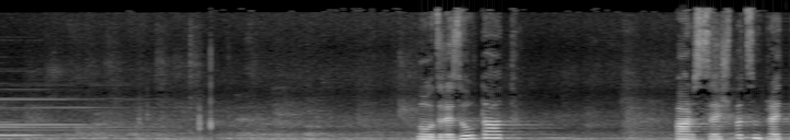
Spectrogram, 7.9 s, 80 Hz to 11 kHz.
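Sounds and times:
steady electric parliament voting bell ringing: 0.0 - 1.4
speech: 4.2 - 5.3, 6.8 - 7.8.

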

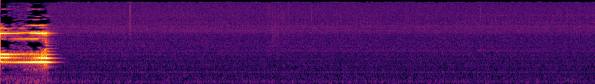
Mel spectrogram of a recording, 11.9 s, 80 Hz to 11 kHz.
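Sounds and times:
parliamentary voting bell ringing: 0.0 - 1.2.

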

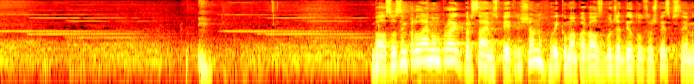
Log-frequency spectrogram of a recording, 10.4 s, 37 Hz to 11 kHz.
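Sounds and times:
electric bell ringing in a parliament chamber before a vote: 0.0 - 2.4, 3.3 - 6.1
speech: 3.0 - 3.2, 5.6 - 10.4.

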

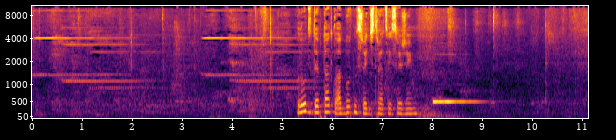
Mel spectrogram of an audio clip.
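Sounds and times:
electric bell ringing in a parliament session: 0.0 - 6.3, 8.0 - 9.3
faint murmur of voices: 0.0 - 11.1
speech: 5.3 - 8.0.

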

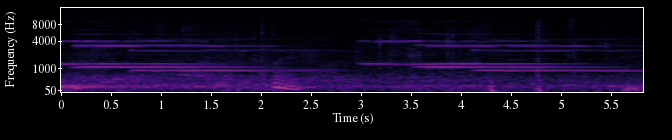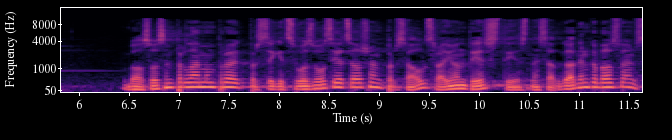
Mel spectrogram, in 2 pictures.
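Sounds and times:
murmur of voices in a parliament chamber: 0.0 - 5.6, 6.4 - 11.6
bell ringing in a parliament chamber before a vote: 0.0 - 6.4
speech: 6.5 - 11.6.

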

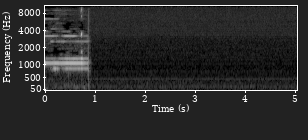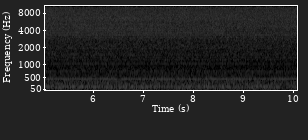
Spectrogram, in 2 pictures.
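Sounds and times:
electric voting call bell ringing: 0.0 - 0.9.

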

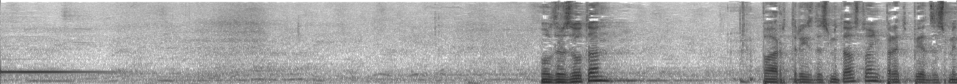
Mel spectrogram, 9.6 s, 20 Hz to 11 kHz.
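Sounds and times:
parliamentary voting electronic bell tone: 0.0 - 1.2
faint room murmur: 0.4 - 9.5
speech: 5.4 - 6.2, 7.6 - 9.5.

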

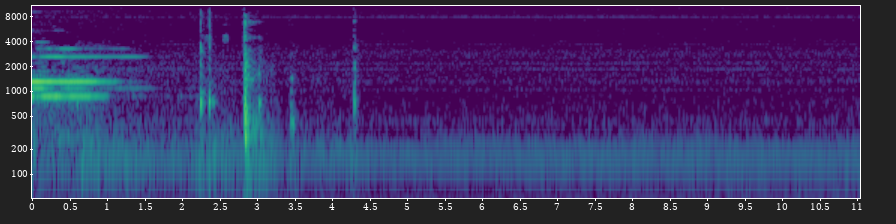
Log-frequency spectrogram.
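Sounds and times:
electronic parliamentary voting bell ringing: 0.0 - 1.6.

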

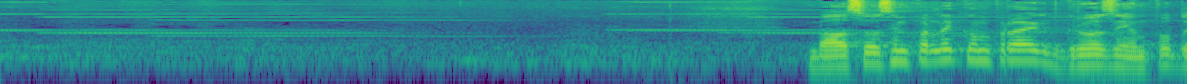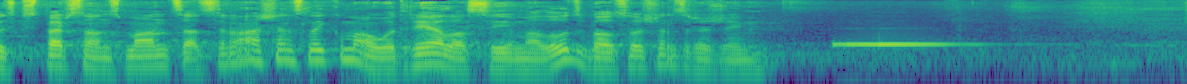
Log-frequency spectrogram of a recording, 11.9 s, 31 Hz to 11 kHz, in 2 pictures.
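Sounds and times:
parliamentary bell calling a vote on a bill: 0.0 - 5.8, 10.1 - 11.0
speech: 4.0 - 10.1.

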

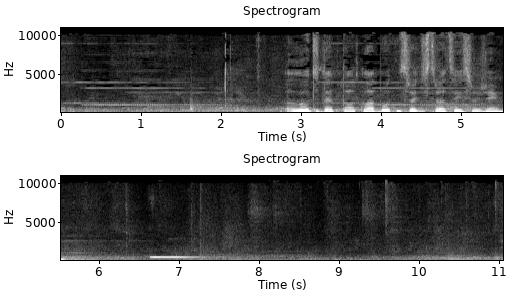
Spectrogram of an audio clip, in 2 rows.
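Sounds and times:
parliament session bell ringing: 0.0 - 7.6
low murmur and shuffling of the parliament chamber: 0.0 - 11.0
speech: 2.8 - 5.7.

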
